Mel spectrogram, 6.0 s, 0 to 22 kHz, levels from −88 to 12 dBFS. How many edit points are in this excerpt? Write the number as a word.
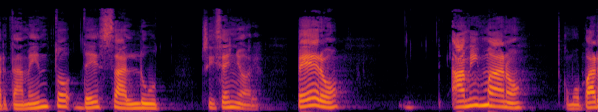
one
